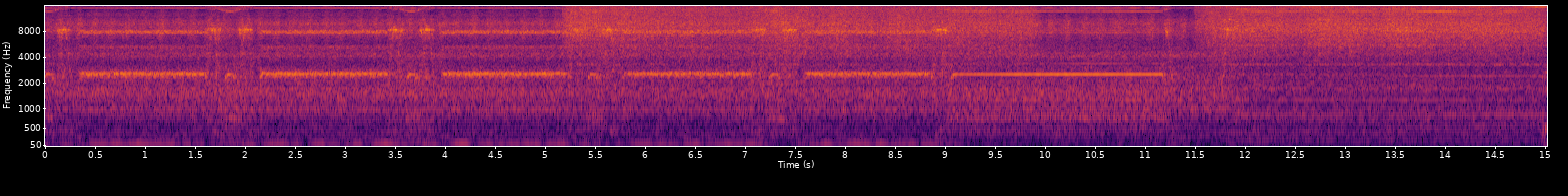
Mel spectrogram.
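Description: A Tormach lathe cuts threads on titanium screws, producing a steady mechanical hum with a high, intermittent whine that starts and stops in repeated passes, then shifts in pitch near the end.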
